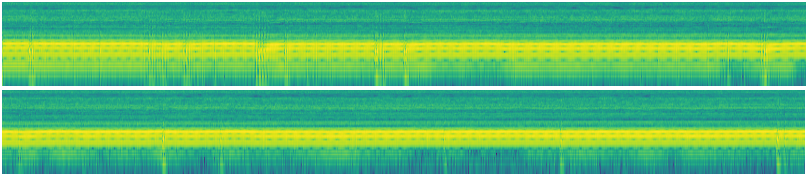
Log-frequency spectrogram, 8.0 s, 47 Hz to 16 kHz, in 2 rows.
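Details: Redmax 5000 chainsaw with wide-open exhaust port muffler mod, 16-inch bar, sharpened steel RS chain, 8-pin sprocket, full throttle in cut after self-tune: hard steady high-pitched scream holding pitch without bogging; pulls clean and feels much faster.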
